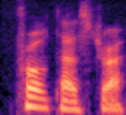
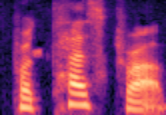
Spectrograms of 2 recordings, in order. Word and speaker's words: Protestra: and orchestra, like the PROTESTRA. I've been wondering why you always put the accent on the first syllables. Now I understand. I was like, Yeah. I always thought it's protestra, but it's protestra.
